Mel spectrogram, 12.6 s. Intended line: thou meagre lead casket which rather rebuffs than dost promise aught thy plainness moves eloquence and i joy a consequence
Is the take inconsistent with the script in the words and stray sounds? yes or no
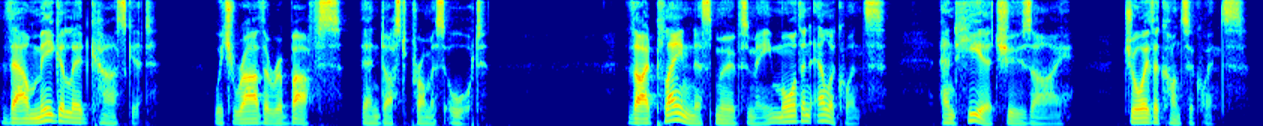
yes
